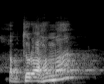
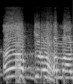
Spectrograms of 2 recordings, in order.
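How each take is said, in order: First: The name is called softly. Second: The name is shouted loudly.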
